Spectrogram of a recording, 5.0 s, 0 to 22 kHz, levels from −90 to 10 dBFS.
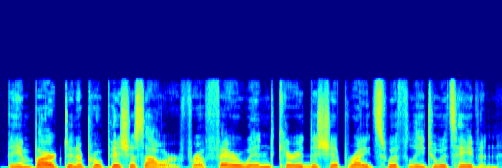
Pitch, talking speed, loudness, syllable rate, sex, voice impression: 155 Hz, 215 wpm, -18 LUFS, 5.2 syllables/s, male, very masculine, very middle-aged, slightly thick, tensed, very powerful, bright, slightly soft, clear, fluent, cool, intellectual, slightly refreshing, sincere, calm, very mature, very friendly, very reassuring, unique, slightly elegant, wild, sweet, lively, kind, slightly modest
